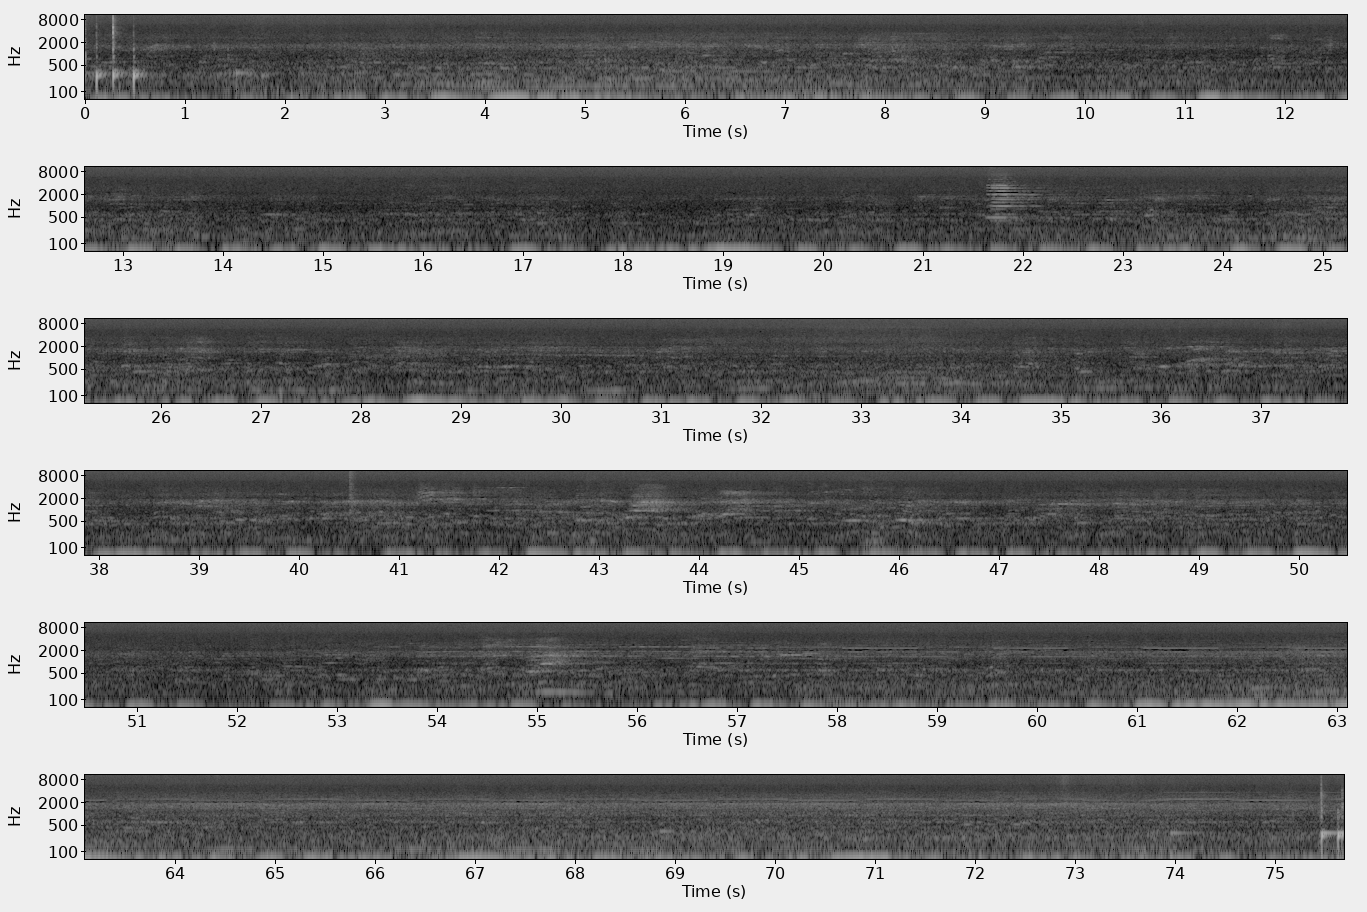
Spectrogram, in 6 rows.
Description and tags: Crowd young people through window
I recorded with the Zoom H4n from inside hotel in Geneva at 2 o'clock in the morning.
From far there is an ambulance be heard. Young people having party outside club in the street.
ambiance, ambience, ambient, Club, crowd, field-recording, Geneva, laughter, outside, party, people, street, talking, young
